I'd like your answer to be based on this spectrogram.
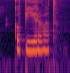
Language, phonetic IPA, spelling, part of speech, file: Czech, [ˈkopiːrovat], kopírovat, verb, Cs-kopírovat.ogg
- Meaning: to copy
